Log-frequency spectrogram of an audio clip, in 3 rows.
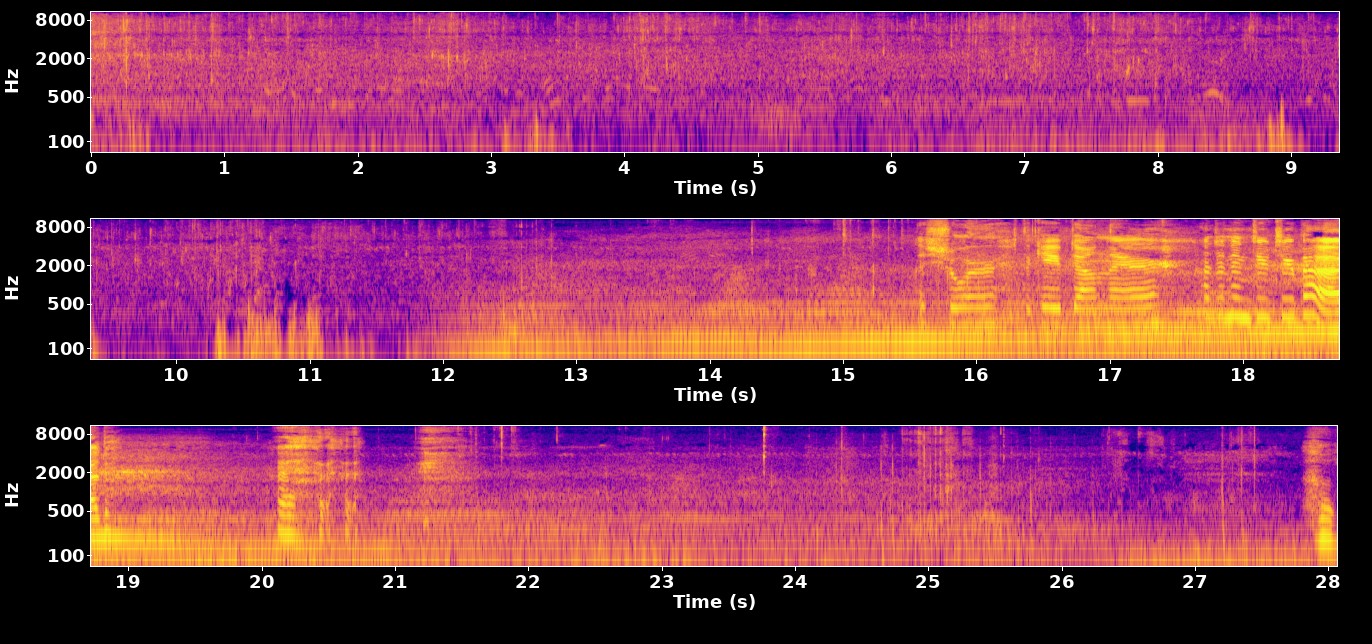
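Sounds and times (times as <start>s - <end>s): faint trickling water: 0.0s - 18.9s.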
